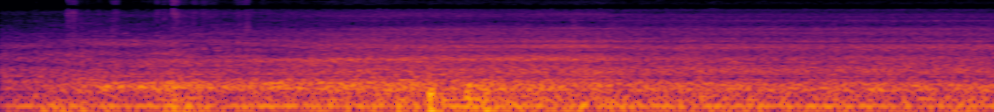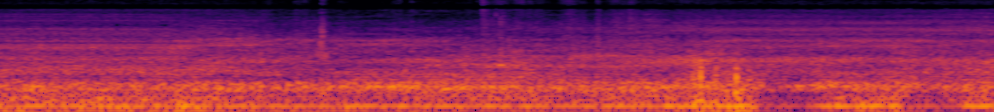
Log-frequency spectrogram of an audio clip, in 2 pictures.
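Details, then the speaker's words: Furnace power vent fan after motor replacement, previously grinding loudly: now a quiet, even whoosh and hum with no rattle, scrape or squeal; normal fan operation, plenty of hot air coming out. "plenty of hot air coming out it's nice and quiet this is great news"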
